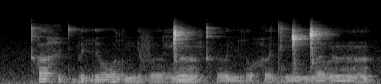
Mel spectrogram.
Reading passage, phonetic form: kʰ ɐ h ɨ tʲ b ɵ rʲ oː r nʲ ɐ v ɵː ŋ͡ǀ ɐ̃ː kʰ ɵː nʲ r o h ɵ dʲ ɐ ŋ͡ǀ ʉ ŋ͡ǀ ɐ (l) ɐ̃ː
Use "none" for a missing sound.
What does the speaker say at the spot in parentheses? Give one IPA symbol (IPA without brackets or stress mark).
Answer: l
